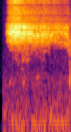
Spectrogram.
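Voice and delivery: soft breathy shh, no voice; whispered shush. Acted. Laura soothes the crying Amin, whispered shush. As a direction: hush him gently in a whisper. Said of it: "Laura whispered".

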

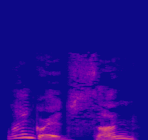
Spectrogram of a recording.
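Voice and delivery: high-pitched granny reprimand; high, prim telling-off; scolding grandma. A narrator's reading.

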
